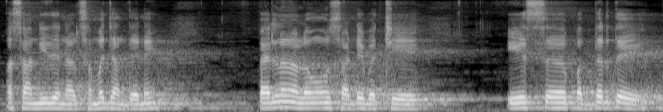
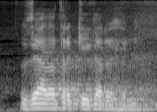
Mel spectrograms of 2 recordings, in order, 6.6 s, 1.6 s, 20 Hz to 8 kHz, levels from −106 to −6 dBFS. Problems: none marked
